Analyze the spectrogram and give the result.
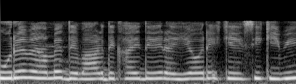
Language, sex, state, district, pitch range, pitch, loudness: Hindi, female, Odisha, Khordha, 260-285 Hz, 270 Hz, -13 LUFS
